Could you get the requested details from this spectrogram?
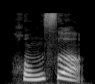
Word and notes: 红色: hóng sè

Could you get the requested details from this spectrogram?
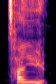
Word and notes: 参与: cān yù

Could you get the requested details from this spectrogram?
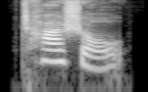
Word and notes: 插手: chā shǒu

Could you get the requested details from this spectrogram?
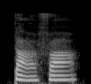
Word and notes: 打发: dǎ fa

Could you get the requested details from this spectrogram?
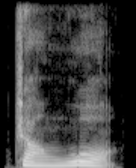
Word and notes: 掌握: zhǎng wò

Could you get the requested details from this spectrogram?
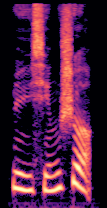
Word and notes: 旅行社: lǚ xíng shè

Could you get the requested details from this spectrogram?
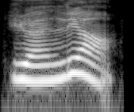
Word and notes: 原谅: yuán liàng

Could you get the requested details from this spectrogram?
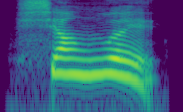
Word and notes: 香味: xiāng wèi

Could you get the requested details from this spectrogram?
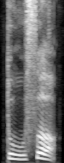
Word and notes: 堵塞: dǔ sè

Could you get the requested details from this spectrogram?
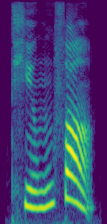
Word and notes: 停放: tíng fàng

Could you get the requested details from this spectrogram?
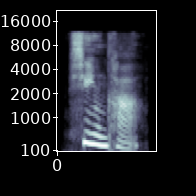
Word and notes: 信用卡: xìn yòng kǎ

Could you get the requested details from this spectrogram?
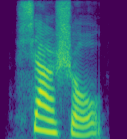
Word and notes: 下手: xià shǒu

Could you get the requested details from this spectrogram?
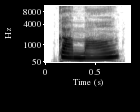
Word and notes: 赶忙: gǎn máng

